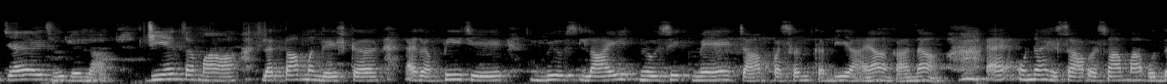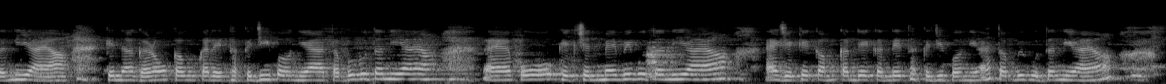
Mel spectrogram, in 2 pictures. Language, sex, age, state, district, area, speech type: Sindhi, female, 60+, Maharashtra, Mumbai Suburban, urban, spontaneous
